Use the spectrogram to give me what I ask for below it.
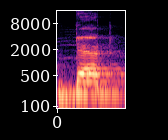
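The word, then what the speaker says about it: debt: एक और है, अगर किसी वर्ड में बी टी के पहले आता है, यहाँ पर बी को टी के पहले लाना है तो बी साइलेंस हो जाएगा। यहाँ पर देख सकते हैं आप डेट, यहाँ पर बी साइलेंट है।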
